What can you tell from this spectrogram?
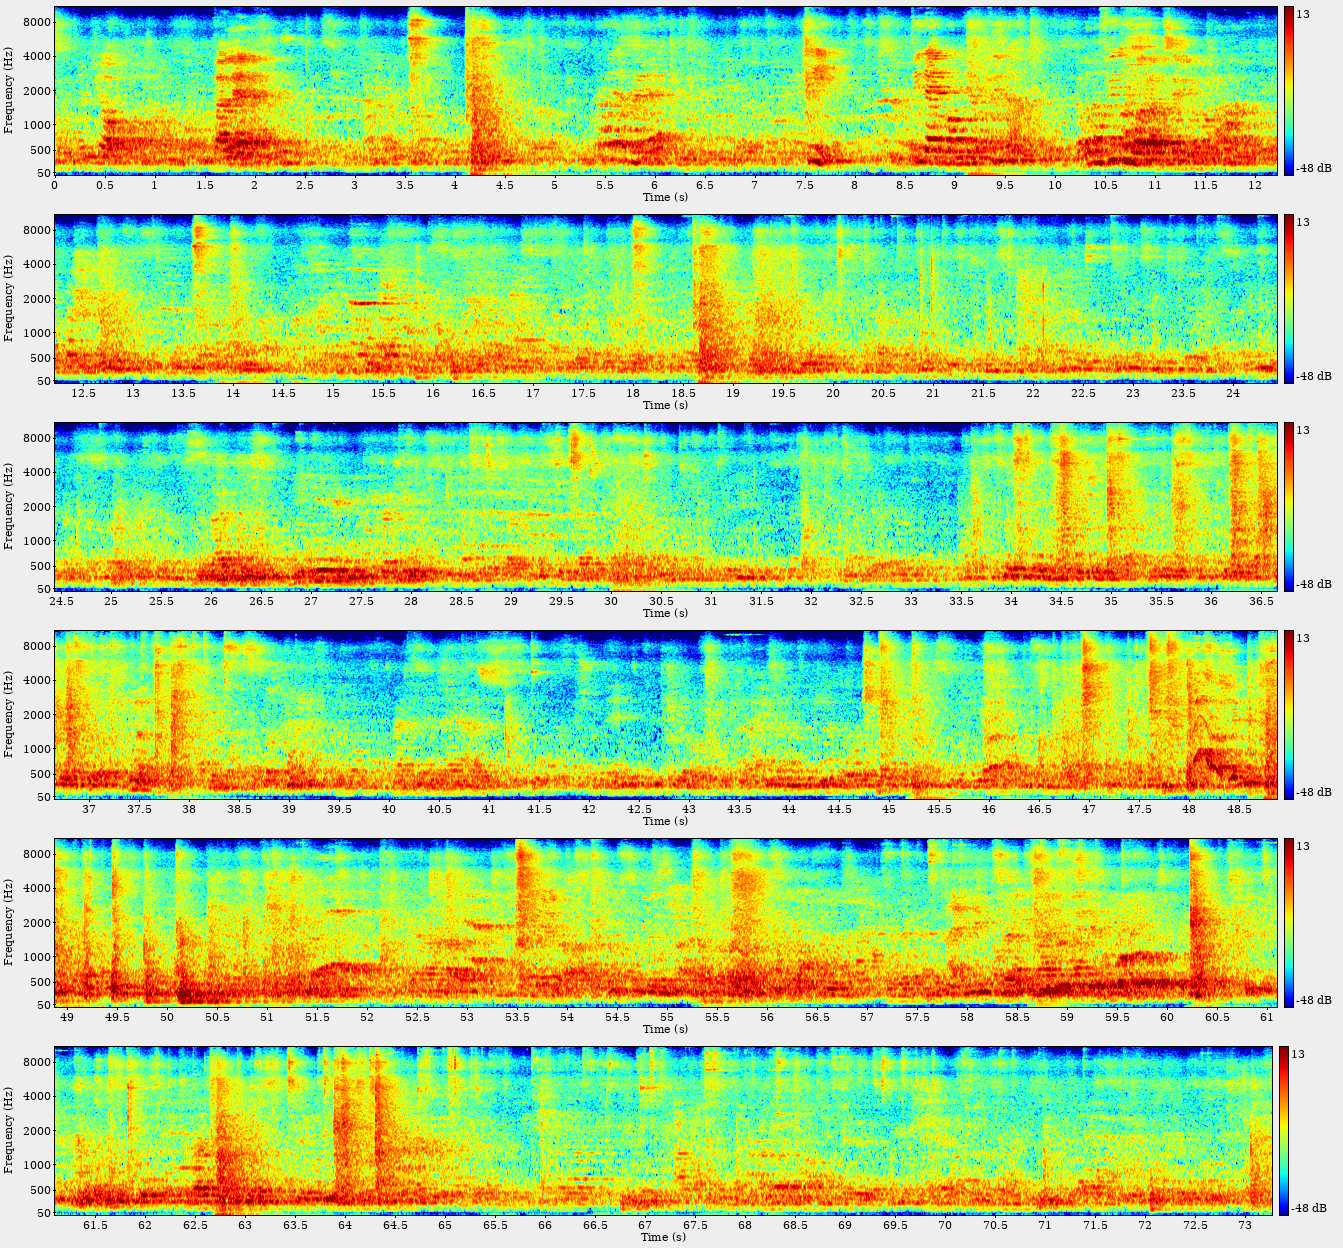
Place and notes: Gostenhof, Nuremberg, Germany - nachbarschaftshaus, neighbourhood's center
children running, free radio activists meeting, musicians preparing a concert, a clerk shutting a door; spielende kinder, freies radio treffen, musiker beim einspielen vor einem konzert im nachbarschaftshaus gostenhof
